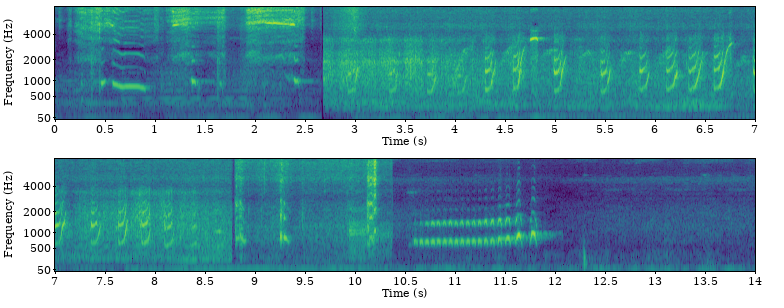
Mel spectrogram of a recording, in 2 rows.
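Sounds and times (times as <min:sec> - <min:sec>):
puppy whimpering: 0:00.2 - 0:02.6
squeaky animal chirps: 0:00.2 - 0:09.4, 0:10.1 - 0:12.1
steady hiss: 0:02.6 - 0:10.4.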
